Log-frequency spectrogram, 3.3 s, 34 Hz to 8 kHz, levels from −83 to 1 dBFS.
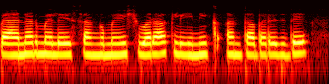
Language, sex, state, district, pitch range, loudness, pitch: Kannada, female, Karnataka, Bidar, 235-245 Hz, -15 LUFS, 240 Hz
